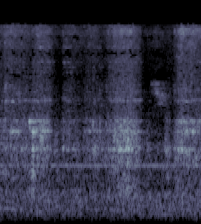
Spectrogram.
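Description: A ceramic floor tile scraping and grating along concrete and dirt as a dog pushes and drags it with its mouth, in several uneven scrapes.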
